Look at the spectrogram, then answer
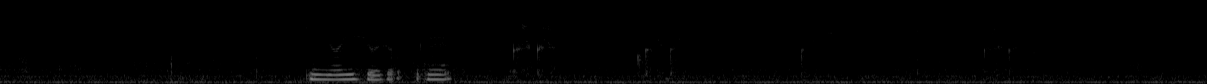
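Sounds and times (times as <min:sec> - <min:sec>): faint low hum: 0:00.0 - 0:12.0
woman speaking: 0:03.0 - 0:04.6
woman whispering: 0:03.1 - 0:05.7, 0:06.4 - 0:07.0, 0:07.9 - 0:08.5, 0:09.8 - 0:10.5.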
